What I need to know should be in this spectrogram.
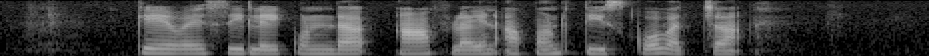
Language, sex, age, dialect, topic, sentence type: Telugu, female, 41-45, Telangana, banking, question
